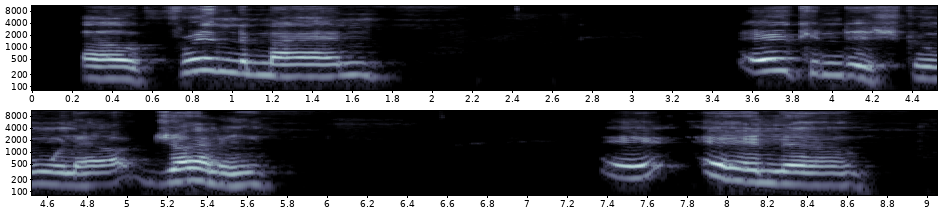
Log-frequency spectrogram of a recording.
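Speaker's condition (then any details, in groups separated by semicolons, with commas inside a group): Cerebral palsy; wheelchair user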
